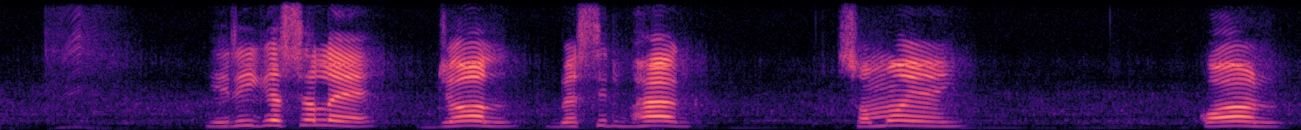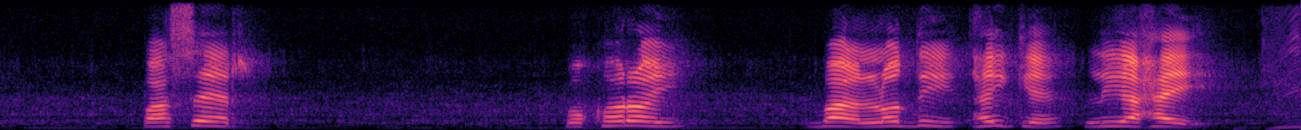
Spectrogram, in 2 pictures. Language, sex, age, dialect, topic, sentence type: Bengali, male, 18-24, Jharkhandi, agriculture, statement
